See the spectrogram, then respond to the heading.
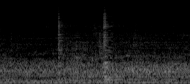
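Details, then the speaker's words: Restored Amiga 600 with a serviced Matsumi floppy drive loading the game Gods: a quiet low hum with a couple of soft, crisp head ticks and no grinding or chatter. The drive is notably quiet and healthy. "One thing I've noticed, guys, is that drive in this Amiga, that Matsumi, is really quiet, to the point where I might have to steal it and put it in my 1200."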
